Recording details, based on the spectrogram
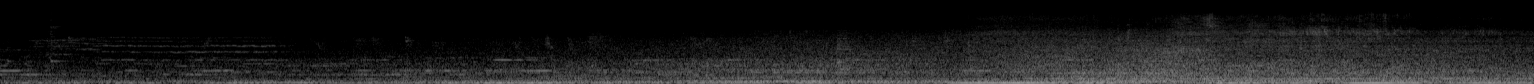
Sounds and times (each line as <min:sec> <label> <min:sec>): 0:05.7 Traffic Sound 0:15.3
